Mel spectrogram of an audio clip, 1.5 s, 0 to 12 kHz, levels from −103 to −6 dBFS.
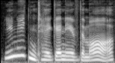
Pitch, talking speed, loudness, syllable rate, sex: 225 Hz, 270 wpm, -15 LUFS, 5.7 syllables/s, female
